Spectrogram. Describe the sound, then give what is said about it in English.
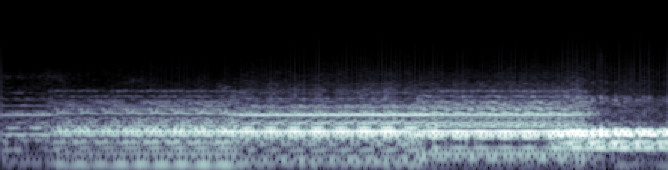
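A rented car's engine hums steadily at low speed, growing gradually louder as the car turns off the road and slowly approaches an old deserted house. No voices are heard. “They turn off the road and slowly approach the old house.”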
